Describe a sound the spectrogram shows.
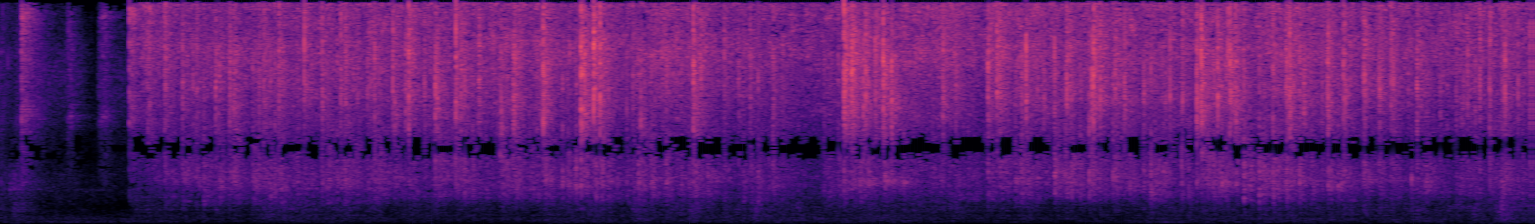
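A spray can hisses in steady bursts, close by.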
